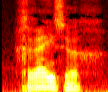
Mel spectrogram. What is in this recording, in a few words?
"grijzig", Dutch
